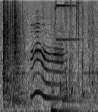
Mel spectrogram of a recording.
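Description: A cat in a video game gives a drawn-out meow with a rising-then-falling pitch, fairly quiet, set over faint background game sound and followed by a softer trailing cry.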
